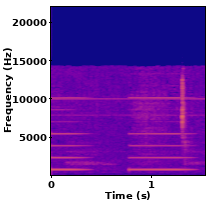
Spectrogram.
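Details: 2006 Saab 9-3 V6 six-speed manual, no-crank in a parking lot: two clear identical high chimes about 0.8 s apart at key-on, the dash warning for a failed left front turn signal bulb.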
